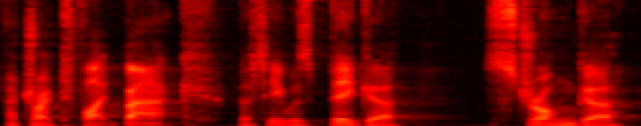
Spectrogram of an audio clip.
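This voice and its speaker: A man reading a scripted story aloud as an expressive audiobook narrator. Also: fairly low pitch, normal speed.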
